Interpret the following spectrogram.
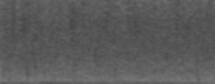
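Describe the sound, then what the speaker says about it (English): Steady rain falling in the video game The Elder Scrolls IV: Oblivion, a continuous dense hiss with a low rumbling undertone, unbroken throughout and with no voices. "it is raining again"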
